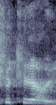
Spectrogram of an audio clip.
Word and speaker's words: Sha'Carri: It's just spelled with the C, but it sounds like a K.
